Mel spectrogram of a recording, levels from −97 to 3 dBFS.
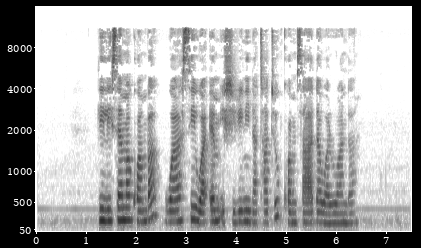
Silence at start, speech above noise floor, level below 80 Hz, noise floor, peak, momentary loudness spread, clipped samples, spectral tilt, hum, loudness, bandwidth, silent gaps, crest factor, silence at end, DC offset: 1.25 s; 34 dB; -62 dBFS; -60 dBFS; -8 dBFS; 12 LU; under 0.1%; -4 dB/octave; none; -25 LUFS; 12 kHz; none; 20 dB; 1.05 s; under 0.1%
